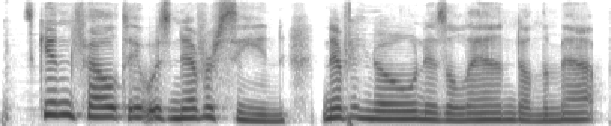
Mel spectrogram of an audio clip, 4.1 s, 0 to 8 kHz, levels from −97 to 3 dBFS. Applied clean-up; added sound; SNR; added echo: neural mask model DeepFilterNet 3.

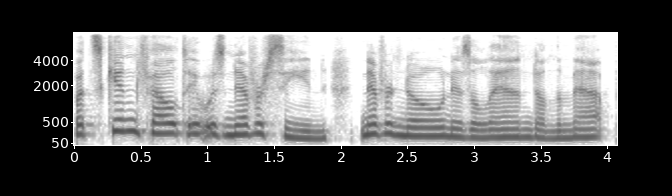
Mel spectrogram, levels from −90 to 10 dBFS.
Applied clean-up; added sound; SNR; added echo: none; none; none; none.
